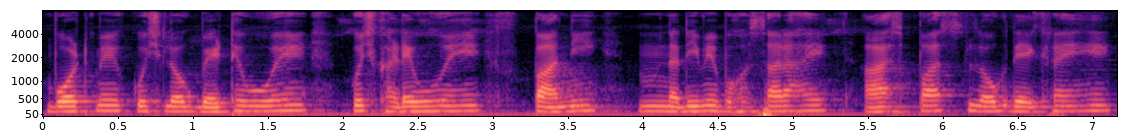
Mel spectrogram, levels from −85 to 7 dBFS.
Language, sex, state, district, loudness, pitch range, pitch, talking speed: Hindi, male, Bihar, Kishanganj, -18 LUFS, 140-150 Hz, 145 Hz, 185 wpm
